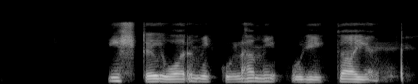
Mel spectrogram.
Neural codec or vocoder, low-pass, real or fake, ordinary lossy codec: codec, 16 kHz, 1 kbps, FreqCodec, larger model; 7.2 kHz; fake; AAC, 64 kbps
